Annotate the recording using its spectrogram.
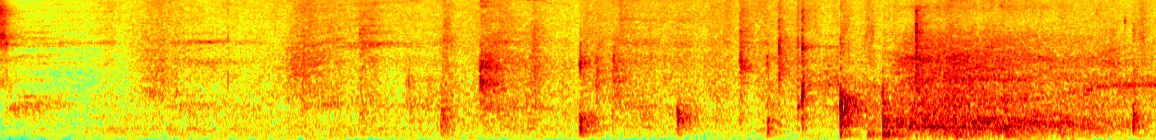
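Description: Scattered soft knocks and handling noise, then a closet door being opened with a longer scraping rub near the end.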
